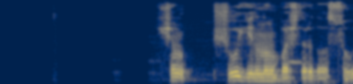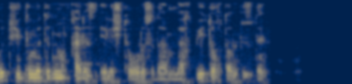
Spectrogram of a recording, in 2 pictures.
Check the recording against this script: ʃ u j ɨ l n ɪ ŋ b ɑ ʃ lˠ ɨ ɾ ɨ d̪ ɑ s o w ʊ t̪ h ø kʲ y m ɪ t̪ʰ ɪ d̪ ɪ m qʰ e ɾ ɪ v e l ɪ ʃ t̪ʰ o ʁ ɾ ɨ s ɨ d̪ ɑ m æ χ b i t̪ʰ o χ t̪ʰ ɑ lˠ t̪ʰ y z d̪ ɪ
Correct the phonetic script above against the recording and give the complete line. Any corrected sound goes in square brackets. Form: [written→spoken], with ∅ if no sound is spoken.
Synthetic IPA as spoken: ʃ u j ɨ l n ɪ ŋ b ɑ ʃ lˠ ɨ ɾ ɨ d̪ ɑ s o w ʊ t̪ h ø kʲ y m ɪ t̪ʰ ɪ d̪ ɪ [m→n] qʰ [e→æ] ɾ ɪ [v→z] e l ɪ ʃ t̪ʰ o ʁ ɾ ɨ s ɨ d̪ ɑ m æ χ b i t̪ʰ o χ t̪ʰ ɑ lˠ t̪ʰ y z d̪ ɪ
